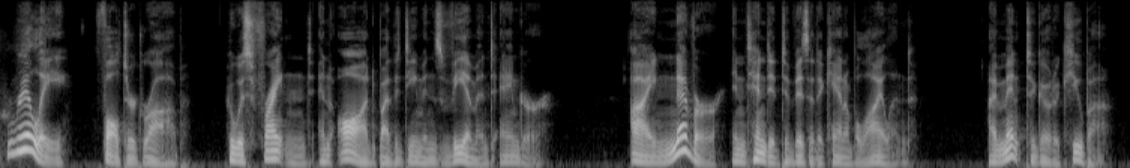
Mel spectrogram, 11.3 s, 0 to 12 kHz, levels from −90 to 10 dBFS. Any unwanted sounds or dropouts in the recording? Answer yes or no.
no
